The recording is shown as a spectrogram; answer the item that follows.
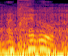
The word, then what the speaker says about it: après-vous: Supongo yo que se pronuncia après-vous. ¿Será así? Se escribe après-vous. – Après-vous. – Ahí está, te lo dijo, track número 9, Purple, lo nuevo.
